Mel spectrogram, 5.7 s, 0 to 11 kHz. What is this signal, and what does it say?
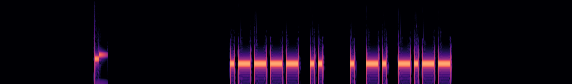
Morse code, heard as a keyed tone, about 30 wpm, 700 Hz. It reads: 1I ENY
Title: Winter Field Day Exchanges Encore 30wpm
